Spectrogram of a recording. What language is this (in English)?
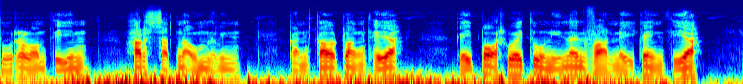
Thai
